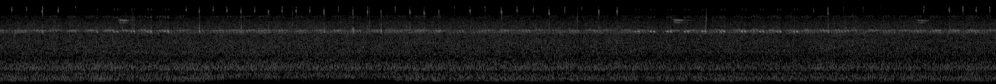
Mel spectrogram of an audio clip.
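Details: Grasshoppers in a flowery meadow or prairie: a steady, dense high-pitched buzzing drone with a bright continuous band, overlaid by rapid ticking pulses very high up and a few faint chirps, no other clear sounds.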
